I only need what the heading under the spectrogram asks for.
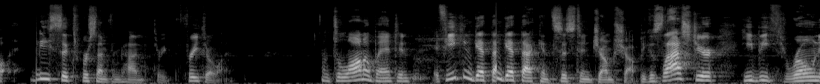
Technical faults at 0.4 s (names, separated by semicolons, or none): CD skip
